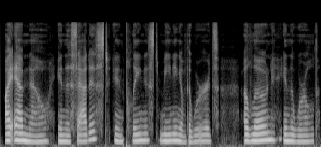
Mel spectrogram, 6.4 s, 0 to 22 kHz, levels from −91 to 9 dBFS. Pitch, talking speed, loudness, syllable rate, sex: 175 Hz, 150 wpm, -19 LUFS, 3.9 syllables/s, female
